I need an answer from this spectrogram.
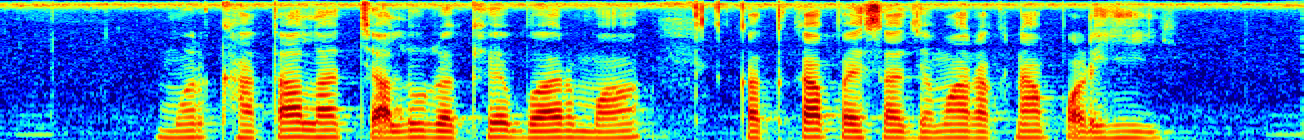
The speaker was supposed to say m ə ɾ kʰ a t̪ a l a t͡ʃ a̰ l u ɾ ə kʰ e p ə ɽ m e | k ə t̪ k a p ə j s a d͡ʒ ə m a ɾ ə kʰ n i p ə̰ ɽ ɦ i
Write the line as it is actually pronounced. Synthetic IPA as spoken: m ə ɾ kʰ a t̪ a l a t͡ʃ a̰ l u ɾ ə kʰ e b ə ɾ m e | k ə t̪ k a p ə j s a d͡ʒ ə m a ɾ ə kʰ n a p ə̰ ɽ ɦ i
